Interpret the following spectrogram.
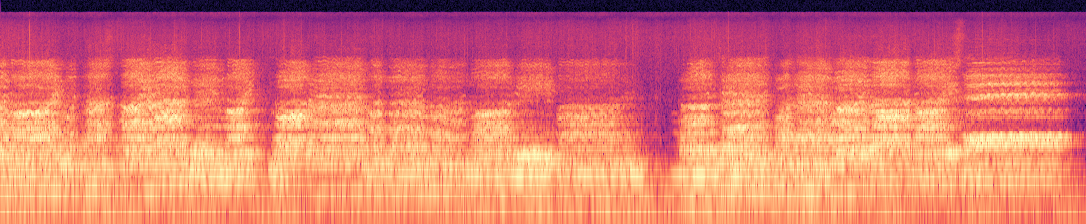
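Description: Choral music: a choir singing long held phrases, with a short pause about thirteen seconds in.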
